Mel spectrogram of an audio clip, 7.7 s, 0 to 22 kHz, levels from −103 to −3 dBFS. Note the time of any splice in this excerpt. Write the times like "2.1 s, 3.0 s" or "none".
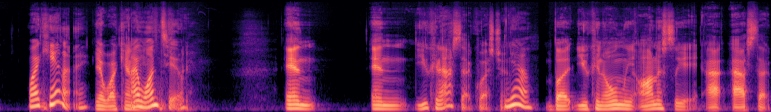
5.4 s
